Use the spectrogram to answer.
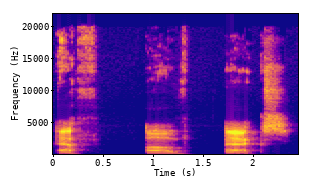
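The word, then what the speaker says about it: f(x): list extra information so this symbol here is pronounced f of x and that's short for function of x so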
